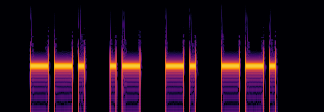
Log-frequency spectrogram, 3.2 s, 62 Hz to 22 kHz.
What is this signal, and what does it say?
Morse code, heard as a keyed tone, about 20 wpm, spaced as for 17 wpm, 700 Hz. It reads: GANG
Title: 257 Lesson 42b - Words 14-20wpm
